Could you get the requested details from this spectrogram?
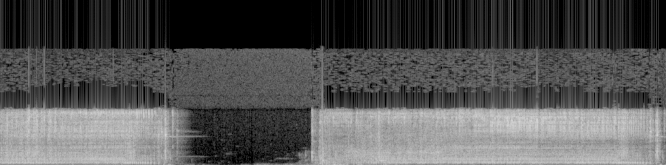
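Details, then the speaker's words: Two-stroke sprayer engine, formerly hard to start and stalling, after screw adjustment with a screwdriver, no plug or fuel-mix change: steady high buzz, brief cutout, then smooth even running; normal running. "dan sekarang masalahnya sudah teratasi tanpa harus mengganti busi tanpa harus ke tukang service atau tanpa merubah campuran BBM"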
